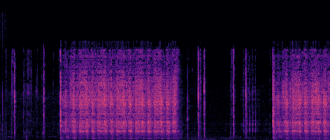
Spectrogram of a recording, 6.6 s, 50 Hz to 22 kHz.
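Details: Suzuki DA64V with K6A engine: starter whirs steadily in two long bursts but the engine never catches or fires; cranks but won't start.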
